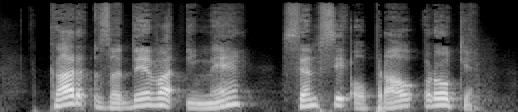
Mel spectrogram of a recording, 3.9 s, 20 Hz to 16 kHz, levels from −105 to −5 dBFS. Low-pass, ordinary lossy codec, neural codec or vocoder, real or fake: 14.4 kHz; MP3, 64 kbps; codec, 44.1 kHz, 2.6 kbps, DAC; fake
